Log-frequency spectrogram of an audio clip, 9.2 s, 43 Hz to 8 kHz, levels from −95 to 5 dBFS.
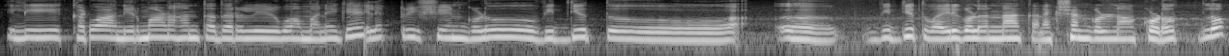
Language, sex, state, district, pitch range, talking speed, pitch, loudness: Kannada, female, Karnataka, Shimoga, 215-240 Hz, 90 wpm, 230 Hz, -20 LUFS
